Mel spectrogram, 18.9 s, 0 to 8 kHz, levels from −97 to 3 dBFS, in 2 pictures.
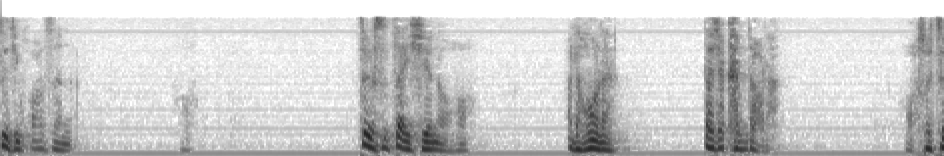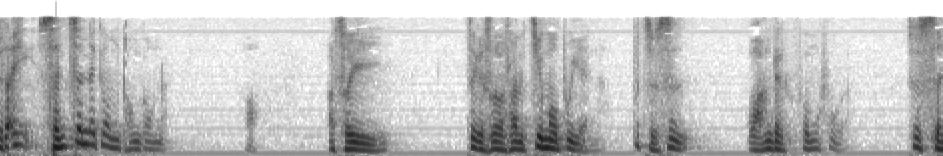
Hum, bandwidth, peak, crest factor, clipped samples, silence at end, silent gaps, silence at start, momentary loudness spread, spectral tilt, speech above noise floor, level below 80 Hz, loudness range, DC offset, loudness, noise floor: none; 5.8 kHz; 0 dBFS; 22 dB; under 0.1%; 0 s; none; 0 s; 21 LU; -11 dB/octave; 36 dB; -50 dBFS; 7 LU; under 0.1%; -20 LUFS; -55 dBFS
